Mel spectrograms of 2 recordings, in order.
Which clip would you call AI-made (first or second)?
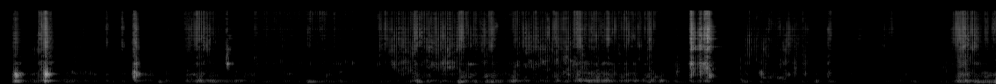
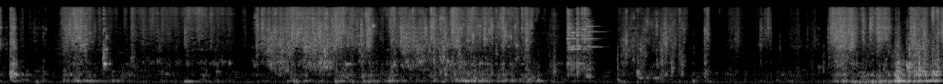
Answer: first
